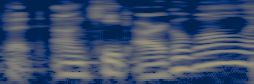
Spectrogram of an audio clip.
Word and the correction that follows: Agarwal: I think. – Yeah, yeah, Agarwal, yeah, yeah.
